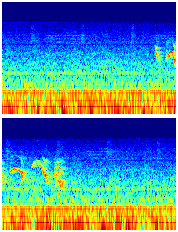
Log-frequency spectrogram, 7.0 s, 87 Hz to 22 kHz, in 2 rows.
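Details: Australian Terrier puppies recorded in 2018: a short burst of high, wavering whimpers and squeaks in the middle, each sliding up and down, over a steady low mechanical hum.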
